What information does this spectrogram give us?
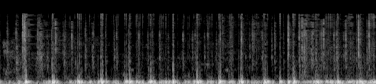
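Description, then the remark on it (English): Rapid, clattering keystrokes on an old-style computer keyboard while a slow system is being checked, a steady stream of sharp typewriter-like clicks, layered over a low, constant hum. “It sounds like a typewriter.”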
